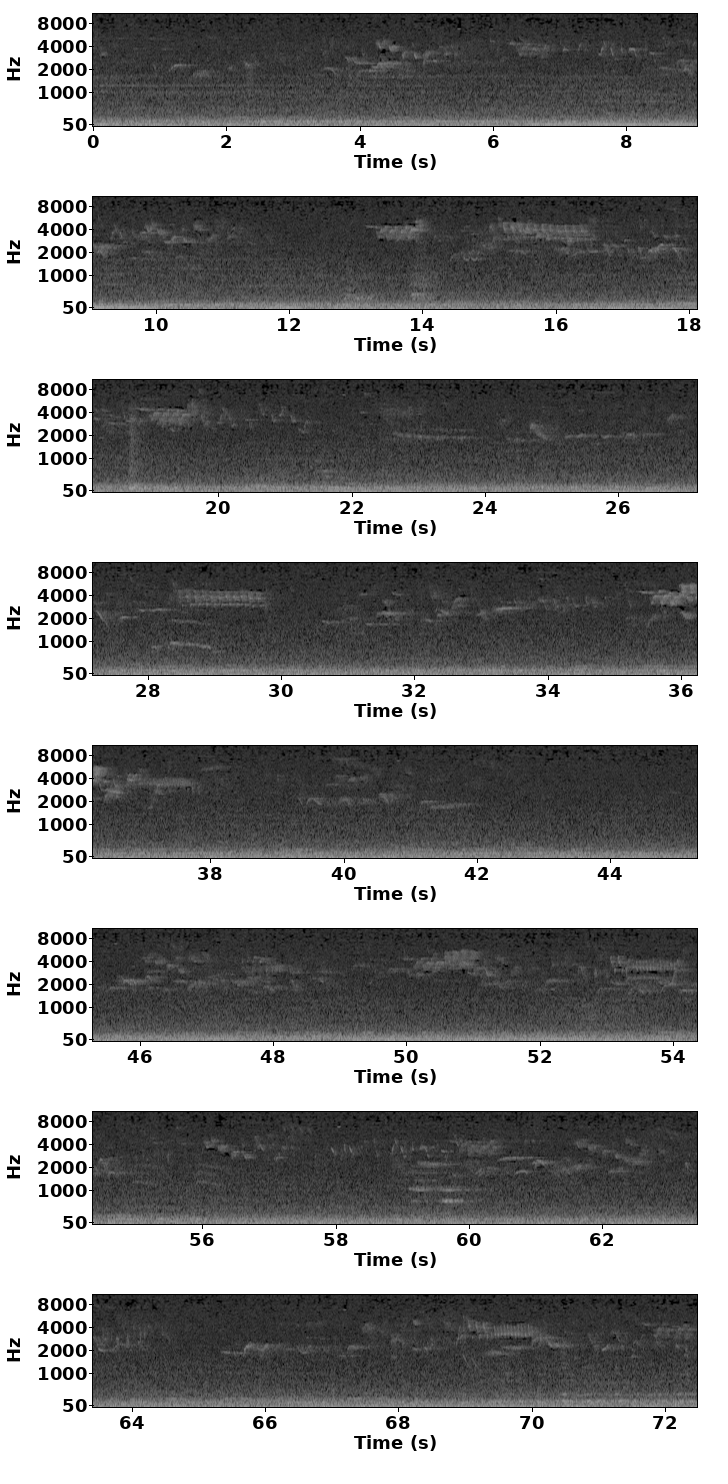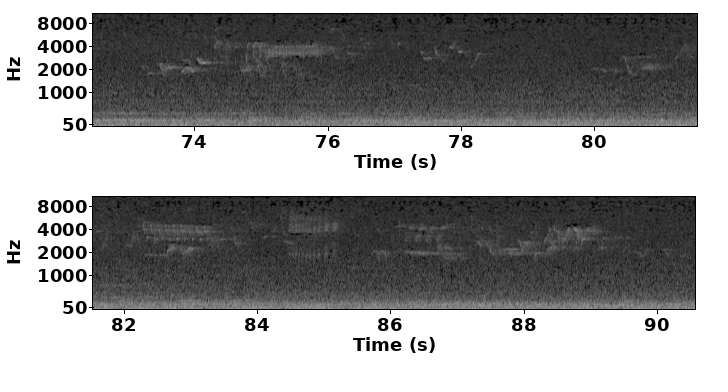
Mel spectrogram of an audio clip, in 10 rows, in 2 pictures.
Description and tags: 140809 Neuenburg Gate Morning F
Early morning in the gatehouse between the barbacane and the courtyard of Neuenburg Castle, located above the German town of Freyburg on Unstrut.
Lots of natural noises, but with a clearly enclosed characteristic.
Birds and a dog and a rooster from a nearby farm can be heard.
These are the FRONT channels of a 4ch surround recording.
Recording conducted with a Zoom H2, mic's set to 90° dispersion.
4ch, ambiance, ambience, ambient, architecture, atmo, atmosphere, background-sound, bird, birds, castle, early, enclosed, Europe, field-recording, Freyburg, Germany, morning, nature, Neuenburg, surround, traffic, tunnel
